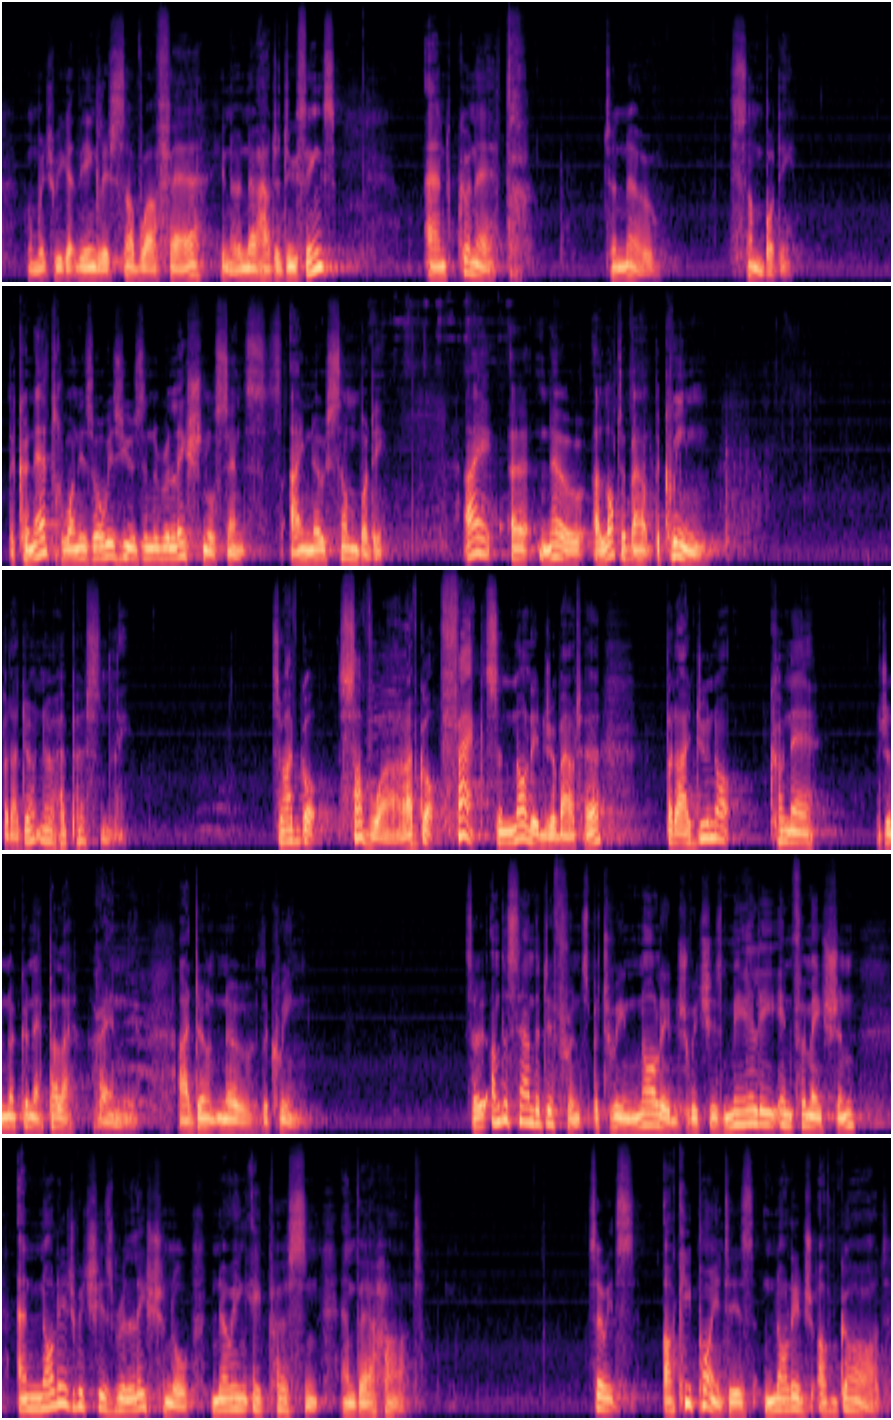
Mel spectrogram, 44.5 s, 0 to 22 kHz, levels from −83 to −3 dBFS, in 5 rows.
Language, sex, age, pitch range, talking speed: English, male, 60-79, 115-165 Hz, 140 wpm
